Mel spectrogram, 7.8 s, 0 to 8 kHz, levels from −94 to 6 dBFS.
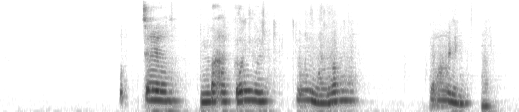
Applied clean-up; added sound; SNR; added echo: neural mask model DeepFilterNet 3.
